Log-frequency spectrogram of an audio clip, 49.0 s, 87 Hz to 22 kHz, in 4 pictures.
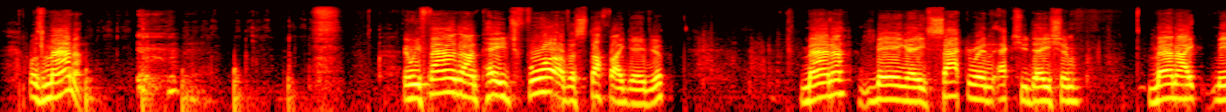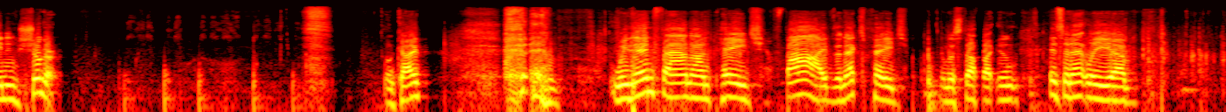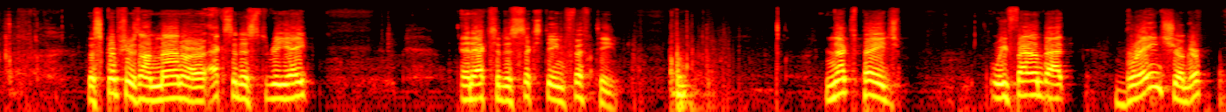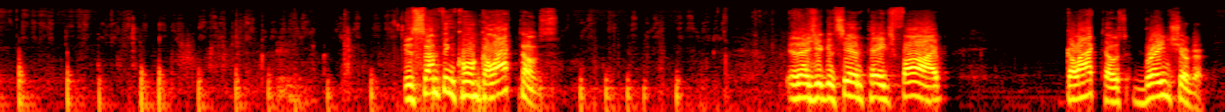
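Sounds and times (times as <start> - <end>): faint scratching of writing: 0.3 - 3.4, 13.0 - 15.6, 36.3 - 44.4.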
